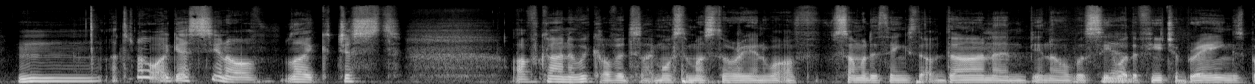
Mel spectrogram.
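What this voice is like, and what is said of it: Mixed Latvian and London accent. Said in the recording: “you've got a little bit. I can hear a little bit of the Latvian, but then I hear the London kind of UK come out. So it's really unique.”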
